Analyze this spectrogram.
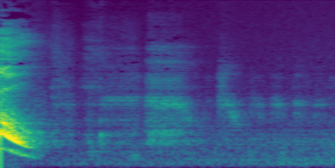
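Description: A young woman whimpers softly in pain.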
